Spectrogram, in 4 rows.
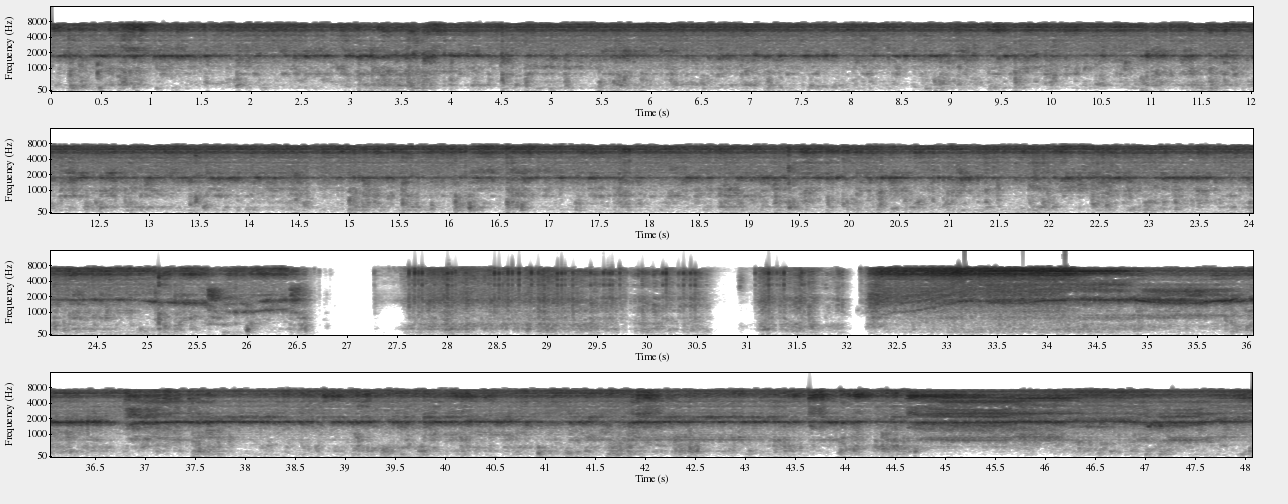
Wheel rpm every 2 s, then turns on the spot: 230, 230, 240, 240, 230, 230, 230, 230, 230, 230, 230, 230, 210, 60, 20, 30, 130, 220, 230, 230, 230, 230, 220, 230.
26-32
